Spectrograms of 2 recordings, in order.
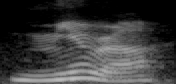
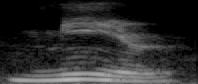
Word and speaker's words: mirror: with you yeah like I've heard some people pronounce mirror as Miro and it's like no that's wrong yeah it actually took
